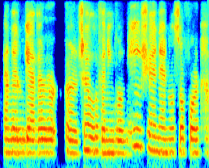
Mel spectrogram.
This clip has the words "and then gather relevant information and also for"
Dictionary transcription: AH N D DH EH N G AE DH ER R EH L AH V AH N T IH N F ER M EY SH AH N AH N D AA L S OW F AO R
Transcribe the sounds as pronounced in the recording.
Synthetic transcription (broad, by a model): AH N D DH EH N G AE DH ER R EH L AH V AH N IH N F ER M EY SH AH N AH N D AA L S OW F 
